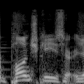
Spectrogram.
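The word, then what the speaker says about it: Pączki: They used to deliver Punchkis, am I saying it right, Rita? – Yes, you are.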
